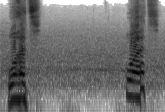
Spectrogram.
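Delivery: high, incredulous what, twice; you can't believe what you just saw; stunned disbelief. Real, not acted. Stunned by the kick-out.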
